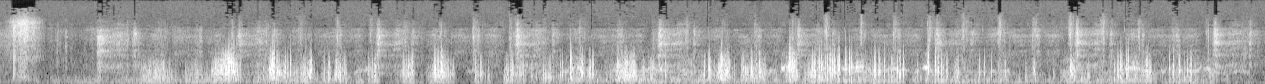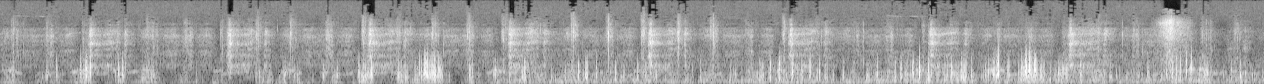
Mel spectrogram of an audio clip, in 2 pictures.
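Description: Footsteps crunch and thud on a snowy path in a steady running rhythm.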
